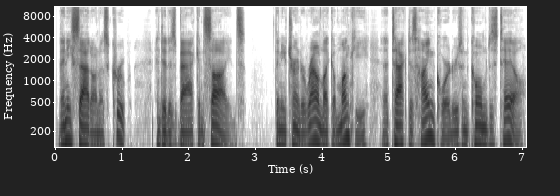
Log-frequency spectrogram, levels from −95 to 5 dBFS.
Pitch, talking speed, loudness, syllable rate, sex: 105 Hz, 240 wpm, -21 LUFS, 6.0 syllables/s, male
